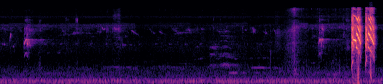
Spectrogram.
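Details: A green rose-ringed (ringneck) parakeet, recorded in natural conditions, gives two loud, harsh screeches close together near the end, after a long quiet stretch with a few faint chirps.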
